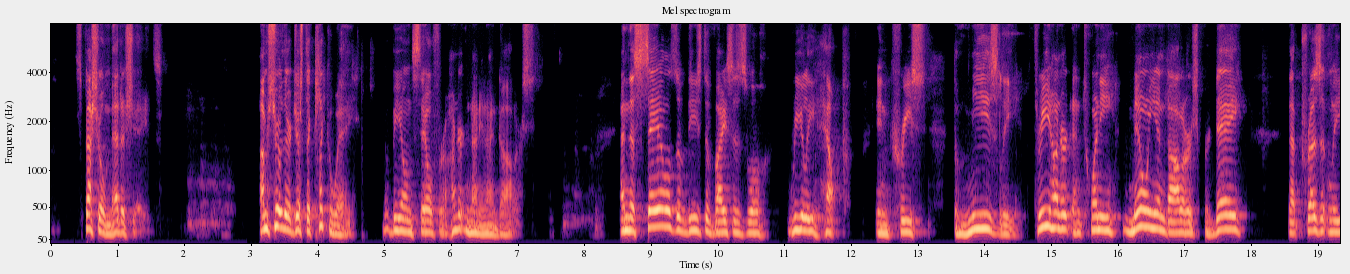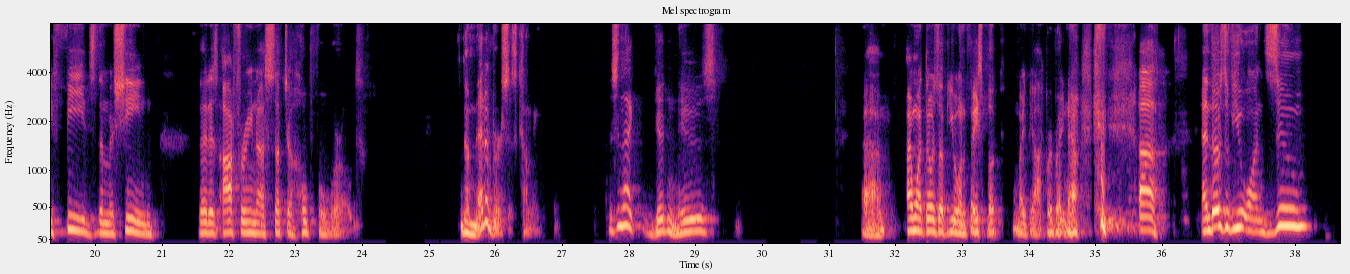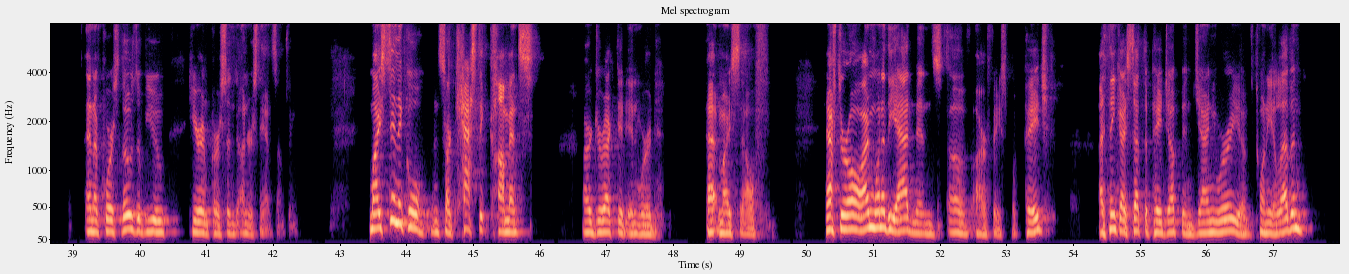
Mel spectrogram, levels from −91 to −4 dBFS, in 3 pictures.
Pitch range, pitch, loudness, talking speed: 145-185 Hz, 160 Hz, -20 LUFS, 120 wpm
